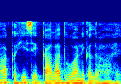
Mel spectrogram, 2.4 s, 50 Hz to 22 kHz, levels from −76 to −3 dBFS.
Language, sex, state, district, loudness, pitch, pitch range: Hindi, male, Assam, Kamrup Metropolitan, -19 LUFS, 105 Hz, 95-115 Hz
